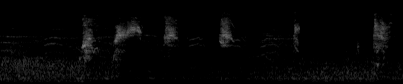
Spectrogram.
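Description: About six short, sharp, high-pitched animal calls in quick succession, spread across a few seconds, over a faint steady background.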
